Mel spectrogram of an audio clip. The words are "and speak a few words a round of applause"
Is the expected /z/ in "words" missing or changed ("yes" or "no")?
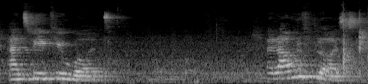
yes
